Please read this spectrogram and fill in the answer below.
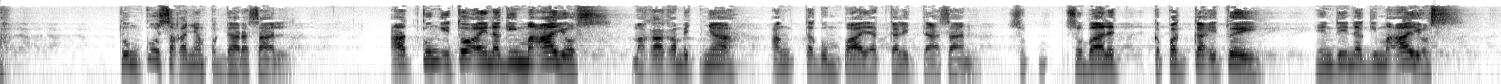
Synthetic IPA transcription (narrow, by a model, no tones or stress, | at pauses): t̪ʊŋkolsɐkɐɲːaŋpɐɡ̚d̪aːɾɐsa̰l | ʔɐt̪̚kʊŋɪt̪o̞ʔɐjnɐɡɪŋmɐʔaːjo̞smɐkakɐmɪt̪̚ɲa | ʔɐŋt̪ɐɡʊmpajɐt̪̚kɐlɪɡ̚t̪aːsɐn | ssobaːlɪt̪̚kɐpaɡ̚kaɪt̪oj | hɪnd̪inɐɡiŋmɐʔaːjo̞s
